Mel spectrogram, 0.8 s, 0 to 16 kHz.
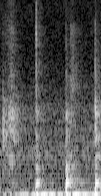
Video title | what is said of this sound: Maker's Muse 3D Printing News WAS LIVE 2/3/18 | It's a little bit flexible. Sounds like cardboard.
